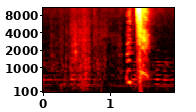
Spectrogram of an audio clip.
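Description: A quick gasping intake of breath leads into a single sharp, forceful sneeze from a person with an allergy at a doctor's, fairly loud, followed by a soft breathy trail against a faint background hum.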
